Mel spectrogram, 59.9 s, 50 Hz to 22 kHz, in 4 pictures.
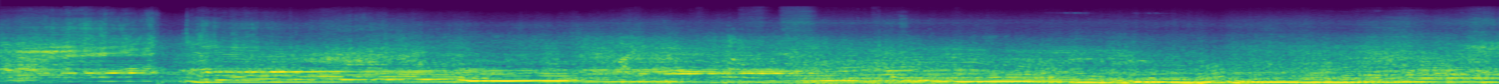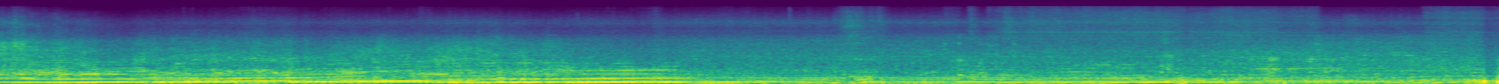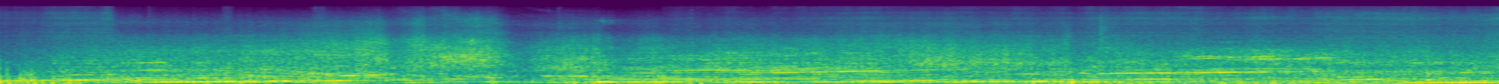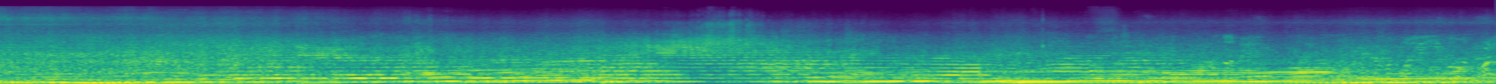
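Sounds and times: racing car engines: 0:00.0 - 0:59.9.

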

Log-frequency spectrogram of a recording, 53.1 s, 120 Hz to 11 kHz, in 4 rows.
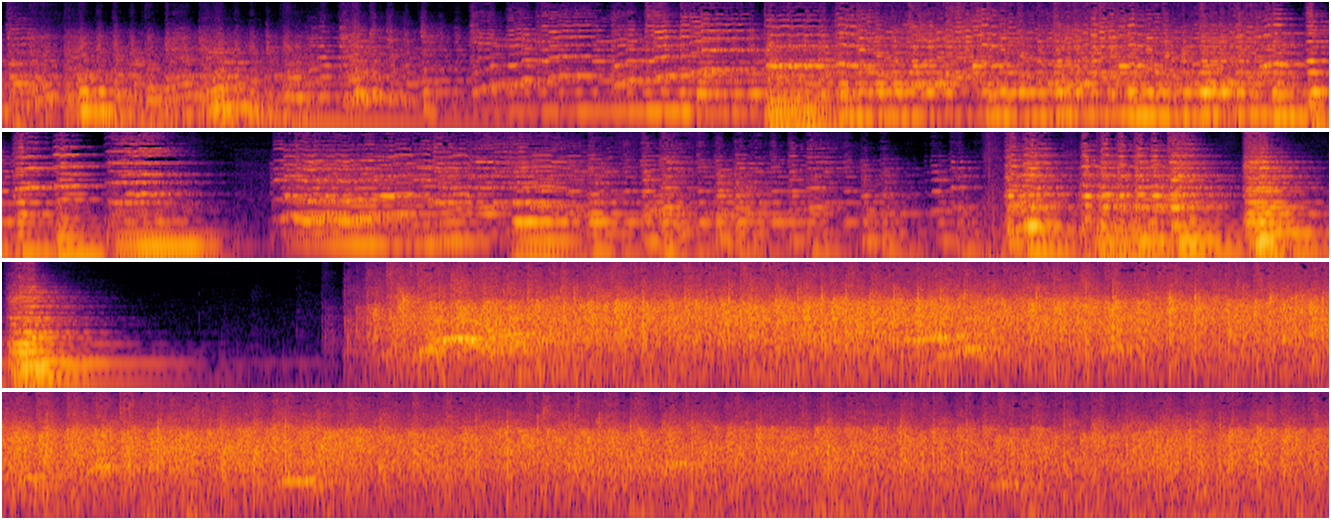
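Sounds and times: audience applause: 0:29.7 - 0:53.0.

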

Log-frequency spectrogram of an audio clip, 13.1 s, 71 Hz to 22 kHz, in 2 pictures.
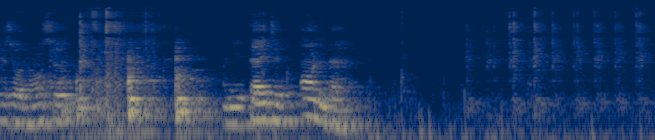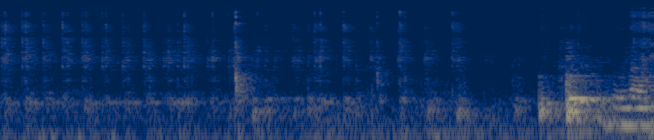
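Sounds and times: rapid clicking of nut tightening: 0:04.5 - 0:12.4.

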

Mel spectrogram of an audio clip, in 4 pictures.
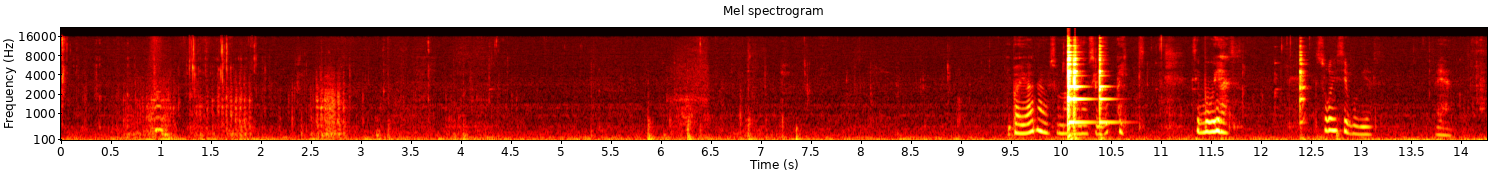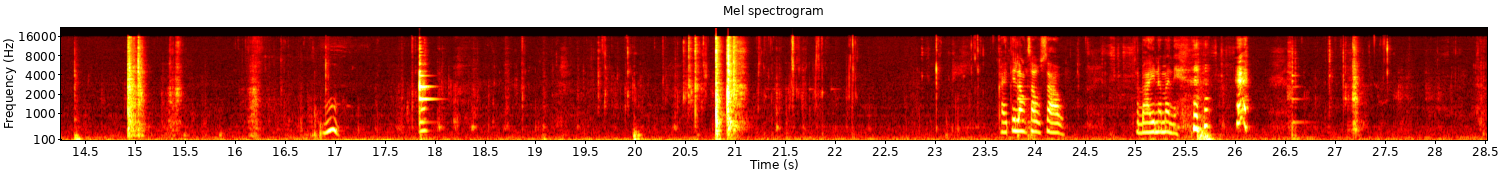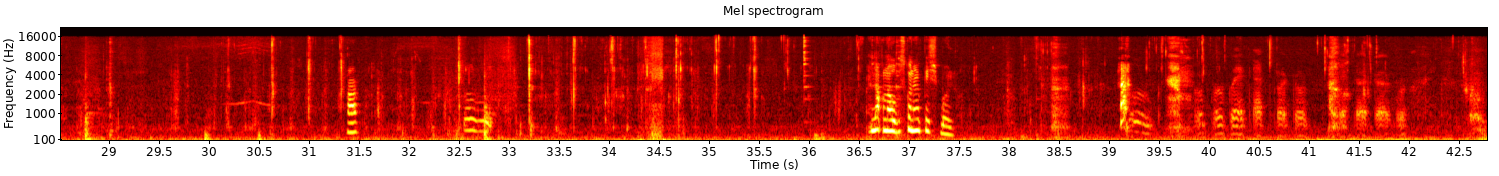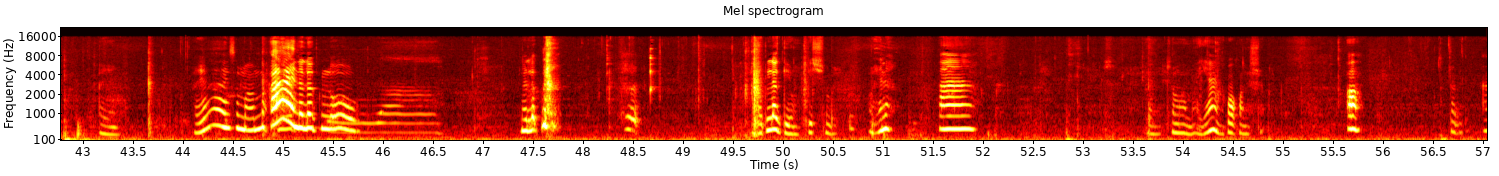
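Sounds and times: chopsticks knocking on ceramic: 0:10.1 - 0:10.7
ringing clink: 0:10.1 - 0:10.8, 0:17.9 - 0:18.1.

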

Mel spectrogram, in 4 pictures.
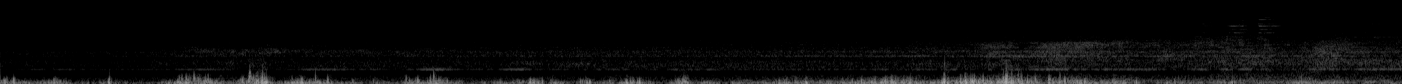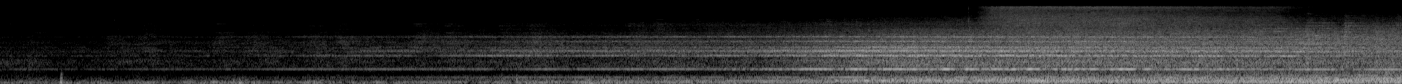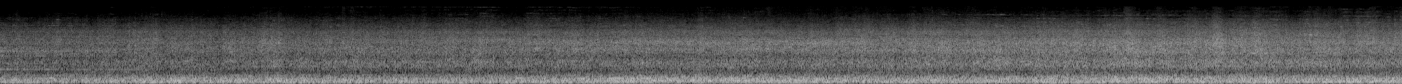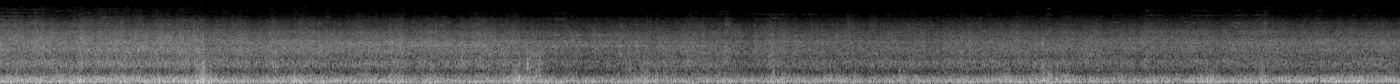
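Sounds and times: locomotive whine: 0:01.7 - 0:56.0.

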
